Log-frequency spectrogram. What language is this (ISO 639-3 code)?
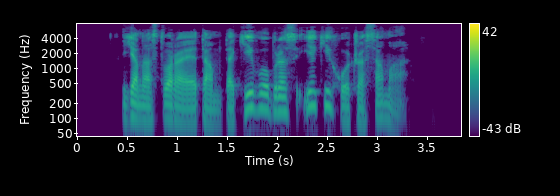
bel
